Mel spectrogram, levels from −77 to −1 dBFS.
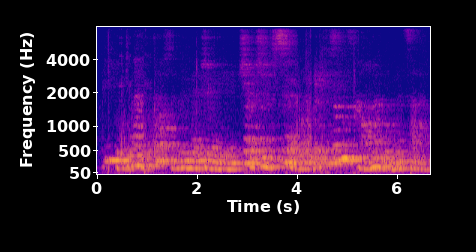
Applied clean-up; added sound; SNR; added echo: neural separator model SepFormer DNS4.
